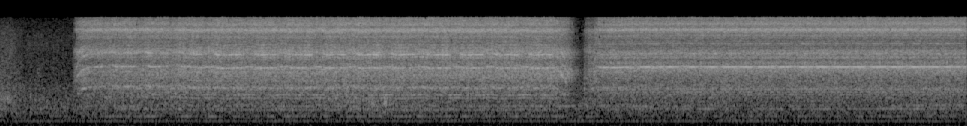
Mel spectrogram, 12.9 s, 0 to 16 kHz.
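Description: Small electric motor of a LEGO Technic 8258 crane truck driving the crane through its plastic gears, a steady whine that pauses briefly about two thirds of the way through and then starts again.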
